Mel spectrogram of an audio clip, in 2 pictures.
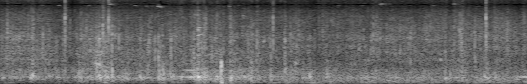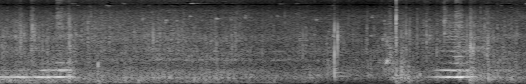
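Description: Mountain bike rolling down a rocky, rooty trail: a busy clatter of knocks and rattles from the tyres striking rock and the bike's frame and chain shaking. Three short steady hums come through it, about two seconds in, around five to six seconds in, and right at the end.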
